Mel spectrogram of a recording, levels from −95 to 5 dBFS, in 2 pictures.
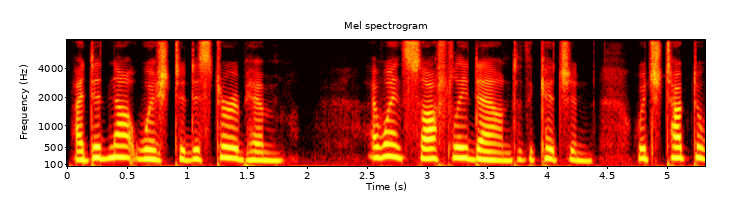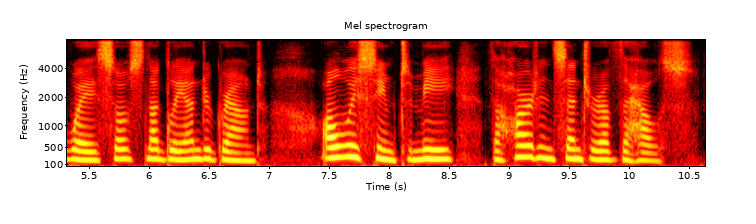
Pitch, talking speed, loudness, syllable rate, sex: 215 Hz, 175 wpm, -18 LUFS, 4.9 syllables/s, female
